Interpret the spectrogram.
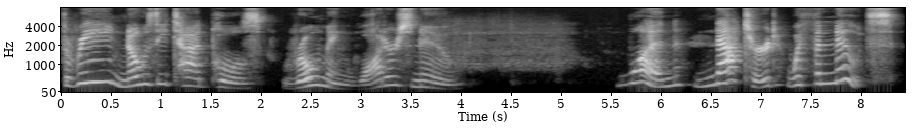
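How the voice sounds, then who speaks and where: A woman reads a picture book to children, very slowly and in a sing-song way, her pitch swooping high and low with every line. Her voice is bright and a little high, and she lingers in a pause before each counted number. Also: very animated, poor audio. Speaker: children's book reader, channel host. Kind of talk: read-aloud storytelling for kids.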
